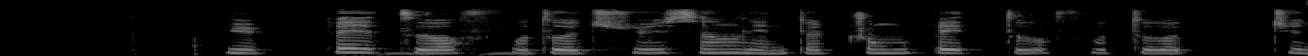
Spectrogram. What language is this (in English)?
Chinese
